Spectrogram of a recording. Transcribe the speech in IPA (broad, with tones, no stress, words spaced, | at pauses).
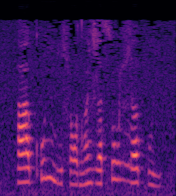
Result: a˧kʷʼi˦ ŋi˨ɬɔ˨dɐ̃˦ʑɐ˧ su˦ ɮɐ˧kʷi˨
